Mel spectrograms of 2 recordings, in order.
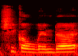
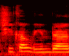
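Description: First: It is pronounced with anglicized English sounds. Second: It is pronounced with Spanish sounds. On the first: The speaker calls it wrong. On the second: The speaker calls it right. "that's not how you say it. It's Chica Linda"

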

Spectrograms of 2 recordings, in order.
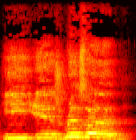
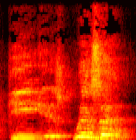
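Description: First: It is said at the loudest level. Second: It is said louder than before.

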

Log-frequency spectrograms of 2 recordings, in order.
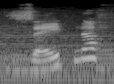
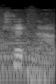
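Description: First: The first vowel is a gliding diphthong. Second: The first vowel is a plain short vowel. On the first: "he pronounces the first vowel as a diphthong" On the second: "Mias Jamal proposes pronouncing it kidnap"

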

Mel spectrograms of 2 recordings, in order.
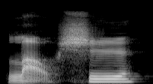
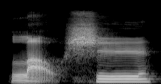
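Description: The two takes are said the same way.

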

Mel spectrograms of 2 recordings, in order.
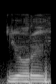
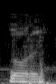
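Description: First: The name begins with a Y sound. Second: The name begins with an L sound. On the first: The speaker calls it right. "it takes to L, but you say Yore" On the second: The speaker calls it wrong. "not Lore"

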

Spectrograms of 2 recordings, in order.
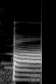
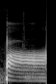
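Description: First: The syllable is said on a level mid pitch. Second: The syllable is said on a low pitch. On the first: "ปามีพื้นเสียงเป็นเสียงสามัญ" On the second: "ป่ามีรูปวรรณยุกต์เอกมีเสียงวรรณยุกต์เอก"

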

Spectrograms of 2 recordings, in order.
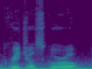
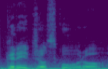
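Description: First: It is said with an anglicized, English-style pronunciation. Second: It is said with an Italian-style pronunciation.

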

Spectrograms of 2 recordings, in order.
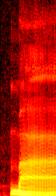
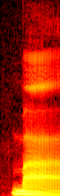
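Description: The two takes are said the same way.

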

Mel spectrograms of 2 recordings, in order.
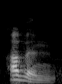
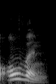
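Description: First: The first vowel sounds like 'uh'. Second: The first vowel sounds like 'oh'. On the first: The speaker calls it right. "一定前面这个字母o 发倒v 字的这个啊" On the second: The speaker calls it wrong. "注意不要读oven 啊"

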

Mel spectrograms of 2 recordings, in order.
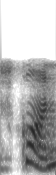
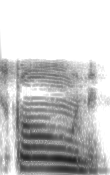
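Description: First: The vowel is a short O sound. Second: The vowel is a long O sound. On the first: The speaker calls it wrong. "instead of saying scone" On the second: The speaker calls it right. "with a long O, as in toast"

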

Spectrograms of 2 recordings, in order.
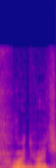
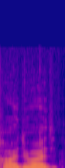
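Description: First: The first word has a rounded 'o' vowel. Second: The first word has an open 'a' vowel. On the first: "o betű" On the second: "o betű helyett a betűt mond"

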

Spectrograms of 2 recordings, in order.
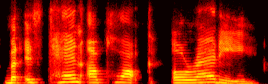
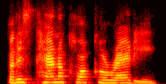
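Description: First: The sentence is said slowly with separated words. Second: The sentence is said quickly with linked sounds. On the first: "đọc chậm cho cô nào" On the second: "Bây giờ đọc nhanh nhé"

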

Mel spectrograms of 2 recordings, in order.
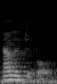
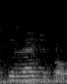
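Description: First: The stress is on the first syllable. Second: The stress is not on the first syllable. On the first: The speaker calls it right. "the stress is in the first syllable" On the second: The speaker calls it wrong. "I often heard people say illegible"

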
